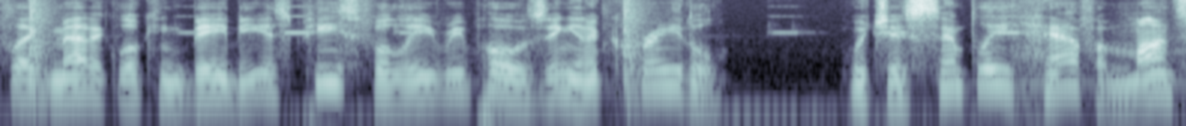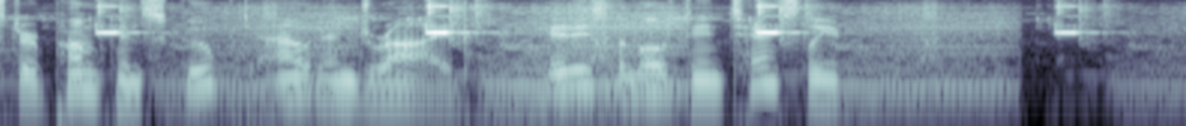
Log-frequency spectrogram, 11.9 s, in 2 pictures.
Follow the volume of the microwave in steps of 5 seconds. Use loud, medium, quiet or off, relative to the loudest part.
quiet, loud, medium.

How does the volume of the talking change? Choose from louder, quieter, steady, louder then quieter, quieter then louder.
steady.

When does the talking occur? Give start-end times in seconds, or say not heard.
0.1-10.2.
